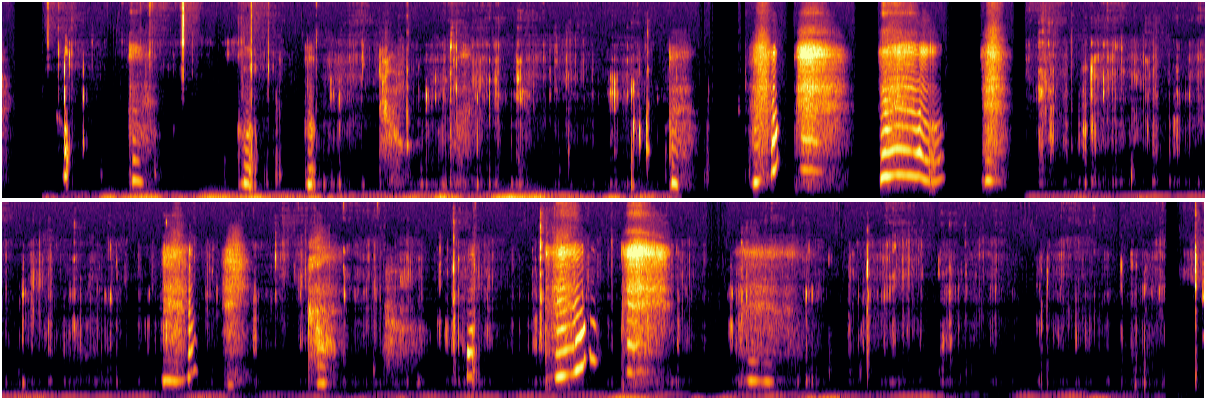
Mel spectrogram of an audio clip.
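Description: Eating and chewing food dressed in a sweet sauce: many soft, wet, squishy chews and bites in irregular bursts over a low steady hum, with a few audible breaths or sighs between mouthfuls. No one speaks.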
